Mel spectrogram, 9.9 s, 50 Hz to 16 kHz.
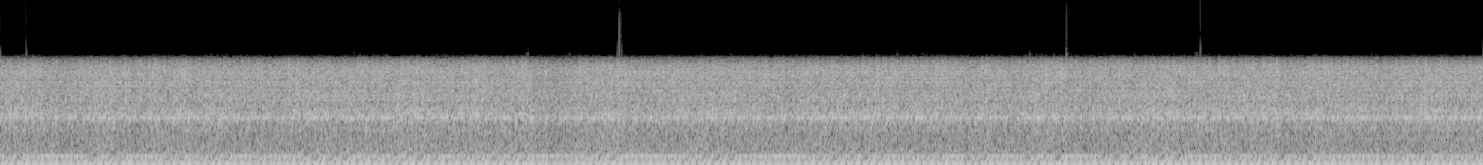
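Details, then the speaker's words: Warming idle, still slightly cold, of a JMacPerformance 383 small-block Chevy 4x4 truck engine: 9:1 compression, 200cc heads, Edelbrock RPM manifold, 650 Demon carb, small Comp hydraulic flat-tappet cam, HEI. Plenty of oil pressure, strong vacuum, 6 lb fuel pressure. Deep, even lope with no knocks: healthy. "engine is extremely responsive runs extremely well"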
